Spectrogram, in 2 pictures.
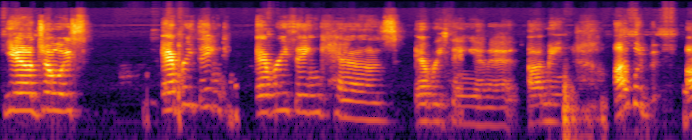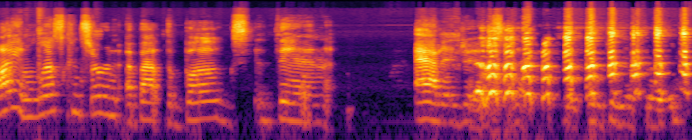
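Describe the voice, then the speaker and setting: A woman's voice: fairly high pitch, big pitch swings, takes it slowly, pushed and bright, poor audio. A woman chatting casually, opinionated and joking, laughing often. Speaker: chat show participant. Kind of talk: casual chat.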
